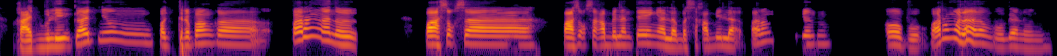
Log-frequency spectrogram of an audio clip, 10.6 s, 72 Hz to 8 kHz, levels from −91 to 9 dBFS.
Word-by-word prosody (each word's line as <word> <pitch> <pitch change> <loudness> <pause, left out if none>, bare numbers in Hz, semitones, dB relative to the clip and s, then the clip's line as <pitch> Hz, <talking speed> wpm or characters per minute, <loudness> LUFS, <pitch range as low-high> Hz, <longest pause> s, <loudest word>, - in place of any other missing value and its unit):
kahit 140 +1 +5
bully 160 +1 +1
kahit 225 +6 +4
iyong 250 -5 -9
pag-tripan 180 +5 -1
ka. 195 -2 -2 0.2
Parang 370 +9 +2
ano, 205 - 0 0.6
pasok 200 +1 +6
sa 210 -1 +3 0.9
pasok 180 0 +4
sa 200 - -5
kabilang 190 +1 -6
tenga 210 -5 -1
labas 150 -1 -4
sa - - -15
kabila. 165 -1 -5
Parang 245 +3 -6 0.3
ganun 205 0 -8 0.6
opo. 175 -7 -3
Parang 330 0 0
wala 225 - +4
lang 215 - -5
po 155 - -11
ganoon. 145 -4 -9
195 Hz, 140 wpm, -23 LUFS, 165-220 Hz, 0.9 s, pasok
